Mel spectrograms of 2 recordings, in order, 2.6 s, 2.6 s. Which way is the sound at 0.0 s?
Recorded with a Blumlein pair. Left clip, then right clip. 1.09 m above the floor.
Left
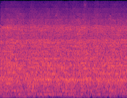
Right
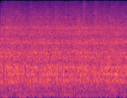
60° right.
